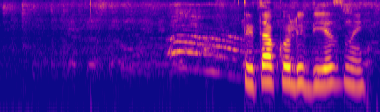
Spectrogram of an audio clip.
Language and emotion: Russian, positive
